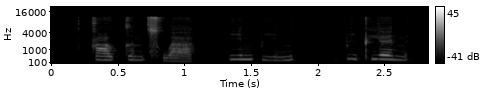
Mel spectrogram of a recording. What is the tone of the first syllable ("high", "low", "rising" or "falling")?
high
